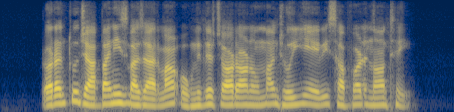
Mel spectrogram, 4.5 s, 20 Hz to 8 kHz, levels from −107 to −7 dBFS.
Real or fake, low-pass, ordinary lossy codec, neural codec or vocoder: fake; none; none; codec, 16 kHz, 0.8 kbps, ZipCodec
